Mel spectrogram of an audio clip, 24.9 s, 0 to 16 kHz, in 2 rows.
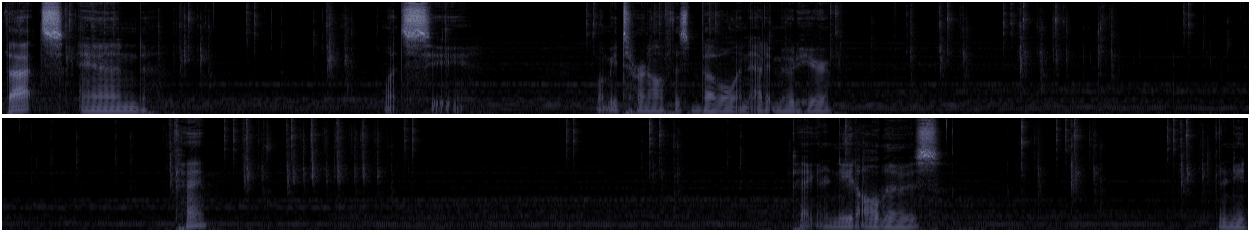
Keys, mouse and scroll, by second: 0.6 alt+a, 0.9 alt+click, 1.8 ctrl+e, 2.7 middle click, 3.2 ctrl+z, 4.3 alt+a, 5.8 click, 6.4 click, 7.6 middle click, 8.3 shift+middle click, 9.4 ctrl+x, 9.9 click, 10.1 ctrl+x, 10.4 a, 10.9 Escape, 11.7 click, 11.9 middle click, 12.9 middle click, 13.5 middle click, 14.1 ctrl+x, 14.6 click, 15.0 ctrl+x, 15.5 ctrl+z, 15.7 ctrl+z, 16.0 ctrl+z, 16.4-17.5 drag, 18.0 click, 19.0 alt+a, 19.6 middle click, 20.8 Tab, 22.6 Tab, 22.9 click, 23.3 ctrl+x, 24.0 click, 24.2 ctrl+x.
